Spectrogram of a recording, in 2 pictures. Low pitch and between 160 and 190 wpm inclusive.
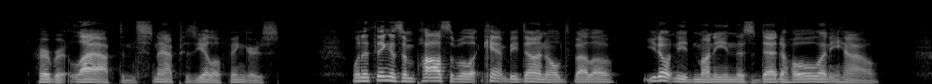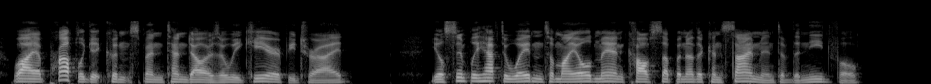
Yes: low, 115 Hz; average, 180 wpm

